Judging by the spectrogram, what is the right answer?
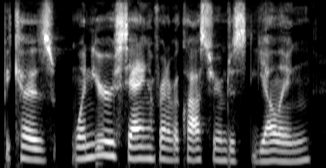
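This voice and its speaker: A woman's voice: fairly low pitch, normal speed, a little mellow, no room sound. A young woman hosting a podcast, talking casually in a chatty way, full of fillers and restarts. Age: young adult. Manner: chatty, filler-heavy, self-correcting. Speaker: podcast host. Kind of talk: casual monologue.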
